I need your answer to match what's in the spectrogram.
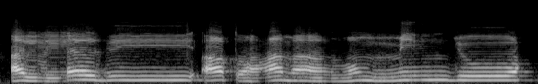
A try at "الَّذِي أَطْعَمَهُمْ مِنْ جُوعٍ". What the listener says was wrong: بھائی آپ غنہ صحیح نہیں کرو نا، غنہ تو صحیح کرو. من جوع اس طرح کہو. پھر وہی دیکھو دو غنے ہیں نا. دیکھو ایک غنہ یہ ہے کہ آپ نے اطعمہم، یہ دو میموں کے اندر غنہ کرنا ہے. اطعمہم، ٹھیک ہے. ایک تو یہ آپ نے غنہ کرنا ہے.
